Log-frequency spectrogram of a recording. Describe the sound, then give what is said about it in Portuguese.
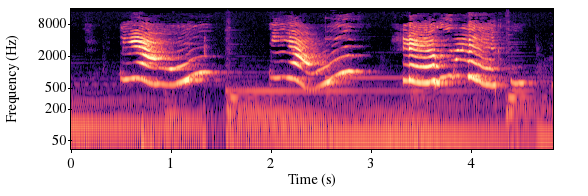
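A cat meows three times in a row, drawn-out, each cry rising and falling in pitch, over a steady low hum of background music. “Você é feio, dizia o gato.”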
